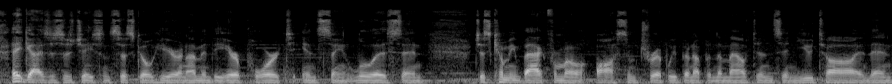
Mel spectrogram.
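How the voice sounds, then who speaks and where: A man's very deep, low voice at a moderate pace, fairly even in intonation, with noticeable background noise. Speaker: broadcast host, prayer minister. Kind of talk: casual vlog chat. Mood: warm, grateful, earnest. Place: station. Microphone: phone near.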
